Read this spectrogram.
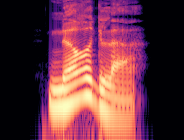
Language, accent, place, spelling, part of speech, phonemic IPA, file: German, Germany, Berlin, Nörgler, noun, /ˈnœʁɡlɐ/, De-Nörgler.ogg
- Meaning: agent noun of nörgeln nagger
